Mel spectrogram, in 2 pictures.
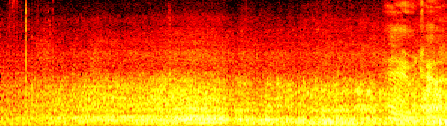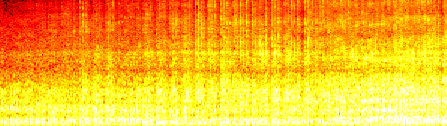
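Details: Car engine steadily revving and growing louder outdoors, with some speech in the first seconds and no animal sound.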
